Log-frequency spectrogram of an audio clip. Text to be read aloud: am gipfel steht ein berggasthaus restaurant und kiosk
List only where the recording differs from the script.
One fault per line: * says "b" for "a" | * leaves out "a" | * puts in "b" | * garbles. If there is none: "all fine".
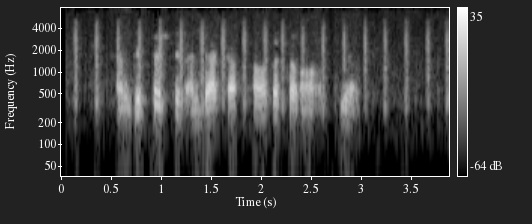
all fine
